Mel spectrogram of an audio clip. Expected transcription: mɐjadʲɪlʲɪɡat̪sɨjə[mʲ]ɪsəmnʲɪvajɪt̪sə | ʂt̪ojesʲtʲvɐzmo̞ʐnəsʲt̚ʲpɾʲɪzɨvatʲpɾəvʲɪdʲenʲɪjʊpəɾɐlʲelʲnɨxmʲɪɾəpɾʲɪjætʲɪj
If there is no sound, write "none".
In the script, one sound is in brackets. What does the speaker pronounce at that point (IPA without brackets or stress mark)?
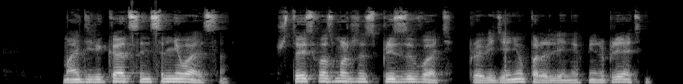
nʲ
